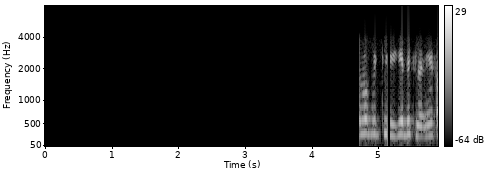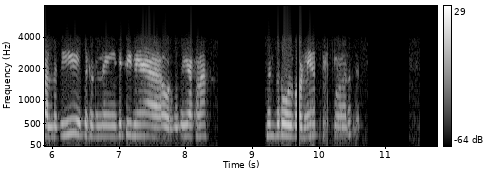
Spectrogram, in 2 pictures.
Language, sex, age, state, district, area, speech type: Dogri, female, 45-60, Jammu and Kashmir, Reasi, rural, conversation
